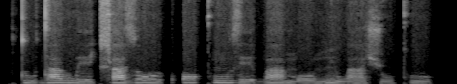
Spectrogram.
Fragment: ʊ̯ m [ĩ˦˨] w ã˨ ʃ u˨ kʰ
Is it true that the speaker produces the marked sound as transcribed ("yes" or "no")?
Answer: yes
